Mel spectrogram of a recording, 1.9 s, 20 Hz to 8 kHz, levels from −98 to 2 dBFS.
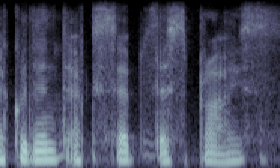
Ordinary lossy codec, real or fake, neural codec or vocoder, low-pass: Opus, 16 kbps; real; none; 7.2 kHz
